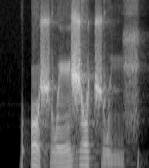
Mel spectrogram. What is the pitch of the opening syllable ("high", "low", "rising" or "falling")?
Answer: falling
